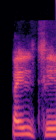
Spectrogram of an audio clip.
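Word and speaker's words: Baty: Um, Thomas Beatty or Batty or however you pronounce it. Thomas I Batty, like Betty.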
